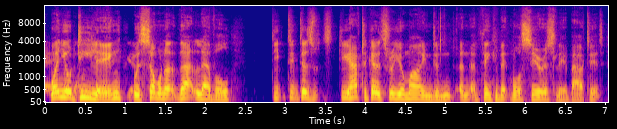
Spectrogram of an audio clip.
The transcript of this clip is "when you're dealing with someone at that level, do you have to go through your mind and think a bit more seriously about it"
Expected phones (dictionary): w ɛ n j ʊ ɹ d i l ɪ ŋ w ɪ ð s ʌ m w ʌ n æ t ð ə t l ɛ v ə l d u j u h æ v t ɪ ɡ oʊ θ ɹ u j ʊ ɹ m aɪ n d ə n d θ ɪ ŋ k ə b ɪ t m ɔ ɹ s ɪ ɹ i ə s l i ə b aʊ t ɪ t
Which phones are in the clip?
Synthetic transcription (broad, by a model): w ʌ n j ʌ ɹ d i l ɪ ŋ w ɪ ð s ʌ m w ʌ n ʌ t ð ə t l ɛ v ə l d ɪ j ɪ h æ f t ɪ ɡ oʊ θ ɹ u j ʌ ɹ m aɪ n d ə n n θ ɪ ŋ k ə b ɪ t m ɔ ɹ s ɪ ɹ i ə s l i ə b aʊ t ɪ t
